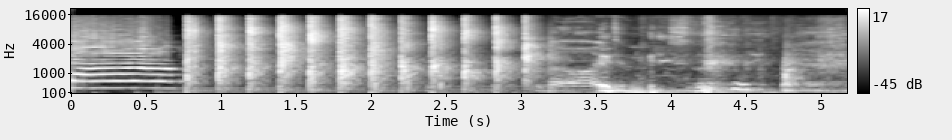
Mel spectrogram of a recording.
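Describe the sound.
After a brief sustained tone, about a dozen loud, evenly spaced claps beat out a steady rhythm. They then give way to a jumble of excited voices and cheering.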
